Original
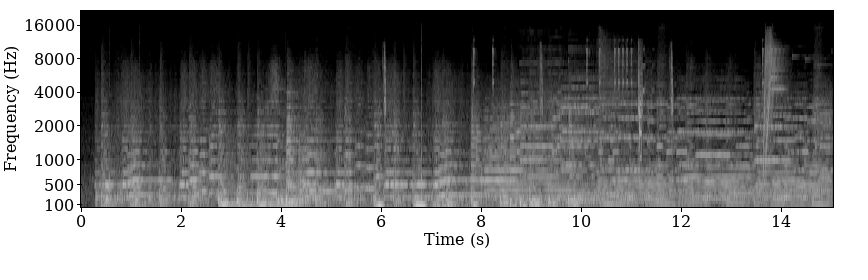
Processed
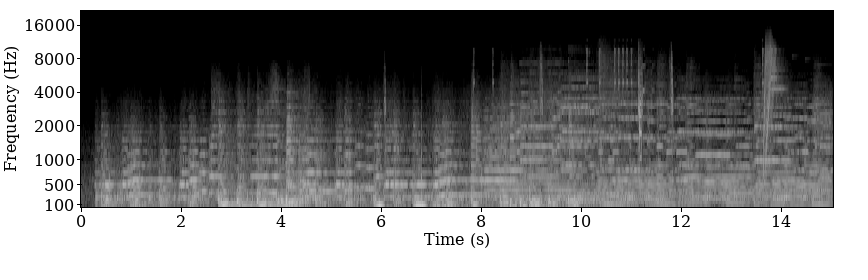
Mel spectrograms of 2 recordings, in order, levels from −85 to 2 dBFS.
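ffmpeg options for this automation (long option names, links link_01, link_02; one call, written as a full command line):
ffmpeg -i in.wav -af "asetnsamples=nb_out_samples=441:pad=0,asendcmd='2.61 lowpass f 3700;4.58 lowpass f 2200;7.65 lowpass f 3800;8.36 lowpass f 7600;12.39 lowpass f 3600;13.06 lowpass f 9400;13.91 lowpass f 4900',lowpass=1400" out.wav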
